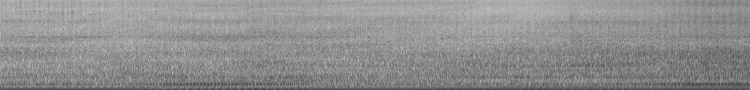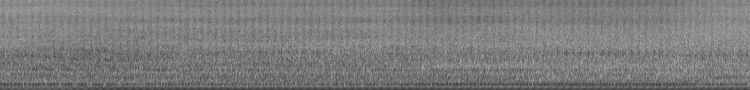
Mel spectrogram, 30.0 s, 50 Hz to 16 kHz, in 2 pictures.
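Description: Bobcat S100 skid steer's small three-cylinder Kubota diesel engine running steadily at idle, louder about halfway through, when it is heard close at the open engine compartment.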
